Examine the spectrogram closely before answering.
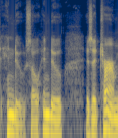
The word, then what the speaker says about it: Hindu: Sanskrit is called Sindhu the Muhammadans pronounced s as H instead of Sindhu they made it Hindu so Hindu is a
